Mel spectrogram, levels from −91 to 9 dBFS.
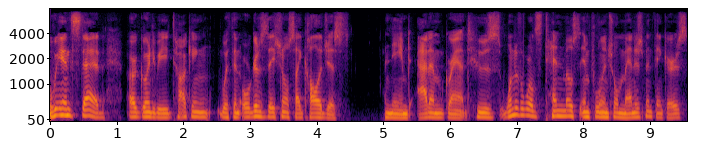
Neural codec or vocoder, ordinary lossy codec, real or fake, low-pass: none; MP3, 48 kbps; real; 7.2 kHz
